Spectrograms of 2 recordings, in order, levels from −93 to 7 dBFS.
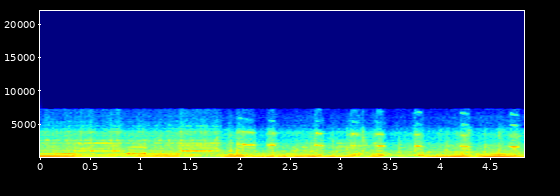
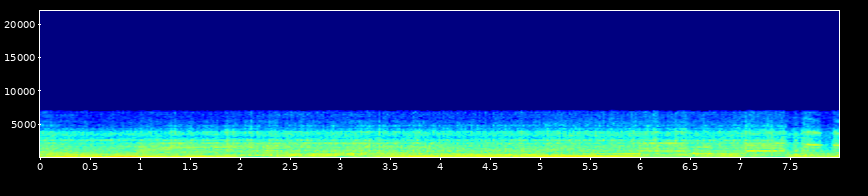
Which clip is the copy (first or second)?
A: second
